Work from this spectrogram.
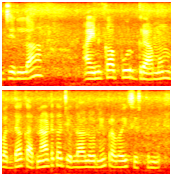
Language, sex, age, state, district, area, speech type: Telugu, female, 18-30, Telangana, Hyderabad, urban, spontaneous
